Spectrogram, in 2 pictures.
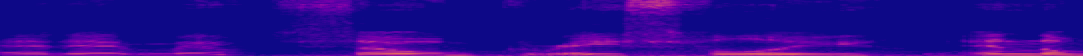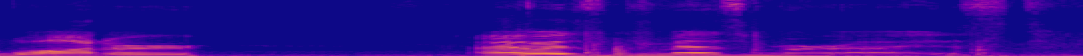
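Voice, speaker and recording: Talking at a fairly slow pace, a woman shows big swings in loudness. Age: 30s. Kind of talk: casual livestream chat.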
